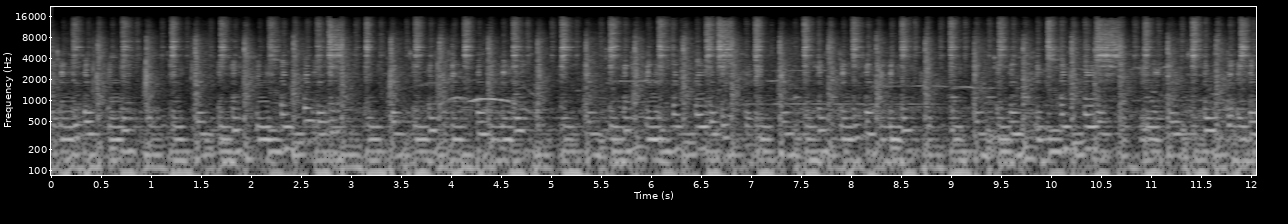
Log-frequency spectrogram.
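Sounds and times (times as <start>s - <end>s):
drum kit beat: 0.0s - 12.0s
electric bass: 0.0s - 12.0s
electric guitar: 0.0s - 12.0s.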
